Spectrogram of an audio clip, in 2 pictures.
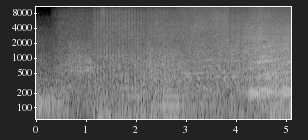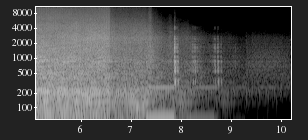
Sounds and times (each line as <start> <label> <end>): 0.5 noisy drone sounds 9.1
